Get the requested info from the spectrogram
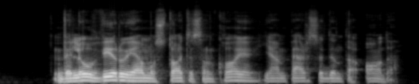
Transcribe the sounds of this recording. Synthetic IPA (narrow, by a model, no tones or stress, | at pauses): ʋʲeːlʲɛʊʋʲiːɾʊjɛmʊst̪oːt̪ʲɪsɐŋkoːjʊjæmpʲæˑɾʲsʲod̪ʲɪnt̪ɐ̰ʔoːd̪ɐ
